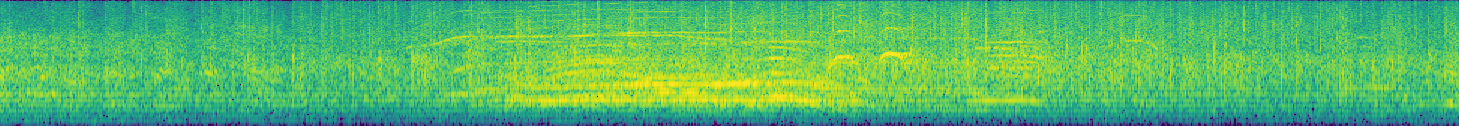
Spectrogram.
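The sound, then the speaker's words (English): A crowd applauds steadily throughout, with a burst of high cheering and whooping voices swelling in the middle before the clapping settles back to a constant patter. “A lot of excited, soon-to-be lonely people in the crowd. Woohoo!”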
